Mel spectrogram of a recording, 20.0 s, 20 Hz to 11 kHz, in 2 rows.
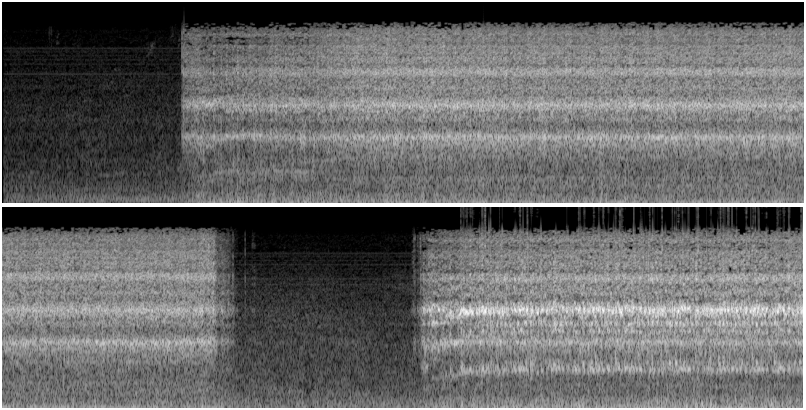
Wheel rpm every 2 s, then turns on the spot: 0, 90, 160, 160, 160, 160, 80, 30, 150, 160.
none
